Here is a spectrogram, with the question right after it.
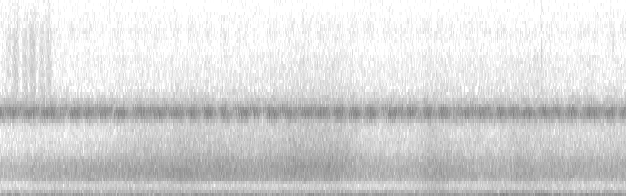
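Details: A chorus of crickets at night keeps up a thin, high, evenly pulsed trill without pause, laid over heavy low droning noise that swells slightly midway.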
